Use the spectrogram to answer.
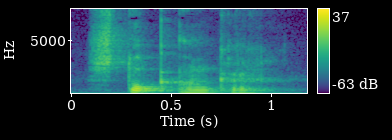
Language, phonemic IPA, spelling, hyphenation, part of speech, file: Dutch, /ˈstɔkˌɑŋ.kər/, stokanker, stok‧an‧ker, noun, Nl-stokanker.ogg
- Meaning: stock anchor, stocked anchor (anchor with a stock)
